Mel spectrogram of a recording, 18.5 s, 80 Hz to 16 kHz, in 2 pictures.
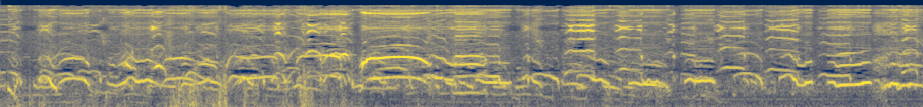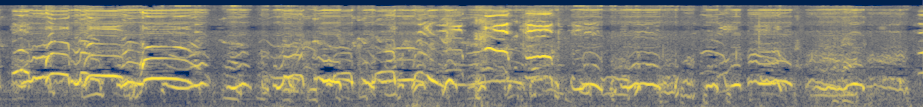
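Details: A litter of five terrier × Australian Shepherd puppies, 3.5 weeks old, out of doors for the first time, keeps up a constant chorus of thin, arching whimpers and squeaky yelps, many voices overlapping with brief dips between bursts.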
